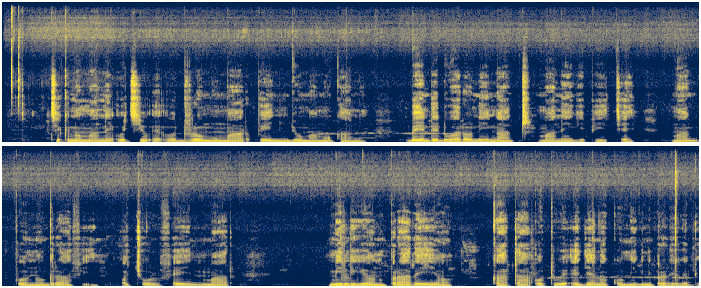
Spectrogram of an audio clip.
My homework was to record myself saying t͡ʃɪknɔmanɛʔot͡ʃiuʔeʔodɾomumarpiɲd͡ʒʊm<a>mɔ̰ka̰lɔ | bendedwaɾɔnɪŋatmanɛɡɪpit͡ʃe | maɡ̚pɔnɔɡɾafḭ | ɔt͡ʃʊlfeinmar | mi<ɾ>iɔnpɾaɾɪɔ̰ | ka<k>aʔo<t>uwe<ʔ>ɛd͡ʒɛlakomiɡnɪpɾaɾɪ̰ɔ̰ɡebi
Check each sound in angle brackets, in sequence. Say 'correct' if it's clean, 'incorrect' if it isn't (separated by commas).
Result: correct, incorrect, incorrect, correct, correct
